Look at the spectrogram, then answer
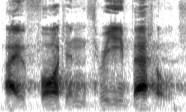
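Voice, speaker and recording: Robot veteran in vintage sci-fi radio drama. Lowish voice, obedient yet cold, long reverb. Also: male voice, unhurried, darkish tone. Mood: cold, defiant. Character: flat, obedient male robot war veteran, quietly defiant. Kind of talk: 1950s radio drama acting.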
